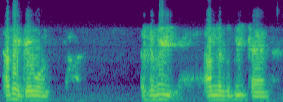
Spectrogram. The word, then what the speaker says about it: Zabit: Did I say his name, Zabit? – Yeah, Zabit Magomed Sharipov.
